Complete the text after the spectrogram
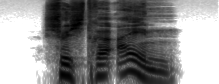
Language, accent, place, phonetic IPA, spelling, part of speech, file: German, Germany, Berlin, [ˌʃʏçtʁə ˈaɪ̯n], schüchtre ein, verb, De-schüchtre ein.ogg
- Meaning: inflection of einschüchtern: 1. first-person singular present 2. first/third-person singular subjunctive I 3. singular imperative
